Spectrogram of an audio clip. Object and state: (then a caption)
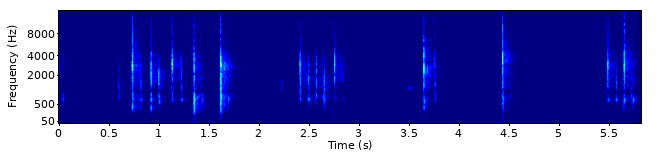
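Plastic desktop calculator keys. Fingertips with nails rapidly press the keys of a hollow grey plastic desktop calculator held in the hand. Quick, bright, dry clicks come in short bursts separated by brief silent pauses, each tap snapping off almost instantly with a hard plastic tick centered around 3 kHz.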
